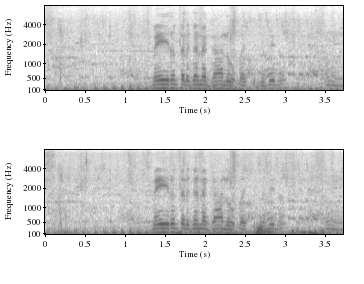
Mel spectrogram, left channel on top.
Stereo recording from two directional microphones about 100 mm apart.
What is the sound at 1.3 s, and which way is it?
Speech, 20° left (ahead or behind).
